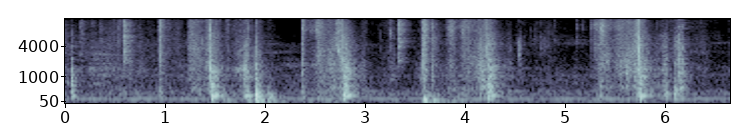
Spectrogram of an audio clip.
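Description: A knife slices through a watermelon, giving a run of sharp, fairly close cutting strokes at an uneven rhythm over a faint steady hum.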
